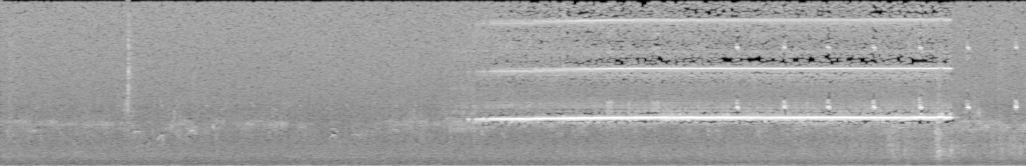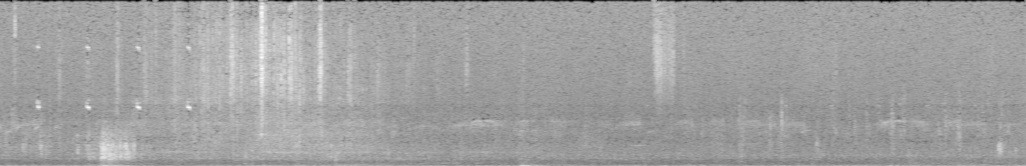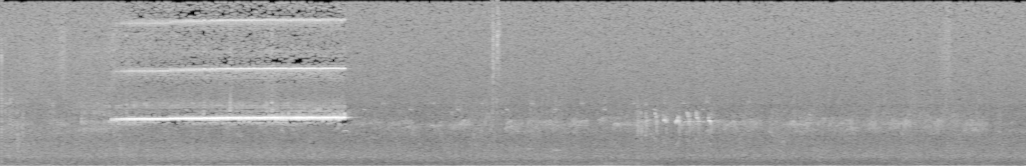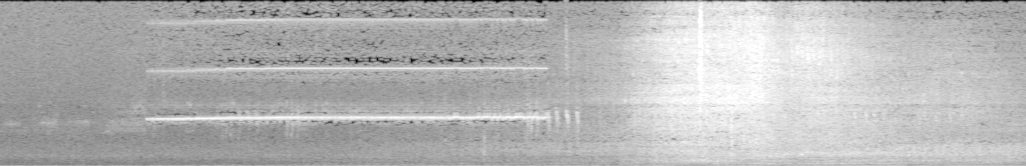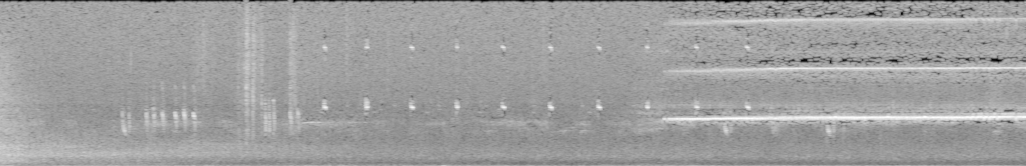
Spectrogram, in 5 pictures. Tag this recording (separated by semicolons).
autumn; gravel; late-summer; field-recording; motorbike; kashiwa; outside; traffic; ambience; cicadas; town; atmosphere; cars; countryside; birds; steps; ambiance; fall; nature; bugs; japan; outdoors; city; rural; motorcycle; walking; crickets; footsteps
